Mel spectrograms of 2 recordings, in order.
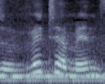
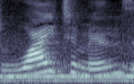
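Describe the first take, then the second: First: The word has a British pronunciation. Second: The word has an American pronunciation. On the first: "this is read as vitamins in British English" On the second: "but vitamins in British, sorry, in American English"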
